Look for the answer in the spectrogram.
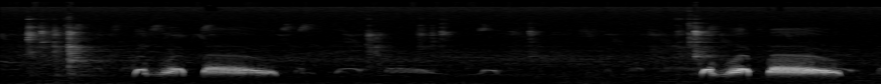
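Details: Spotted dove giving its morning coo, a recording meant to lure doves and train them to call: two phrases of doubled short notes and a long low coo, with softer quiet coos between and faint clicks.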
